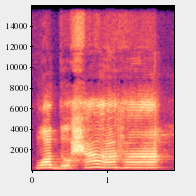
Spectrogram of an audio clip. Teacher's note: حرکات کو جلد پڑھیں گے اور کھڑا زبر کو ایک الف کے برابر کھینچ کر پڑھیں گے. آیت ہے الف مدہ پر جیسا ہے ویسے ہی وقف کریں گے.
